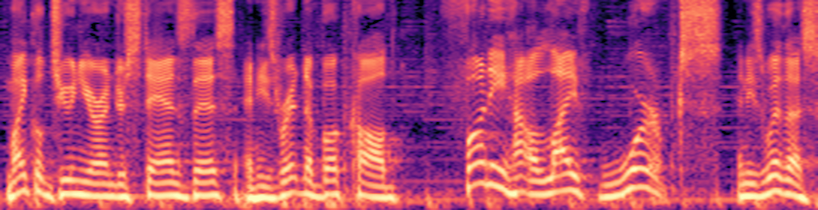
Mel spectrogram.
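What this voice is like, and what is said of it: Polished radio announcer voice. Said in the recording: “Your radio voice is amazing.”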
